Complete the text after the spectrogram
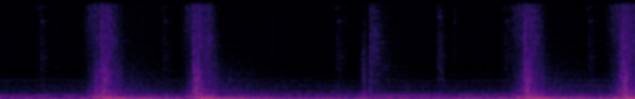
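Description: A sword swishes sharply through the air.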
